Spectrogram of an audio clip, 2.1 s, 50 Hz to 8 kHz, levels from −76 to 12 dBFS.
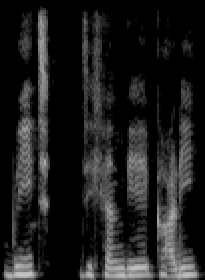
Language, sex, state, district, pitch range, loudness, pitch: Bengali, female, West Bengal, Dakshin Dinajpur, 205-230 Hz, -17 LUFS, 220 Hz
